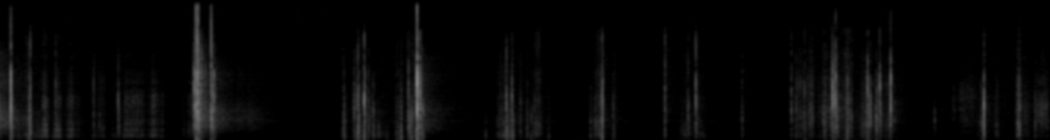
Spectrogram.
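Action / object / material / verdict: scrape / bowl of sugar-shelled peanut chocolate candies stirred with a wooden stick / sugar-coated candy / none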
